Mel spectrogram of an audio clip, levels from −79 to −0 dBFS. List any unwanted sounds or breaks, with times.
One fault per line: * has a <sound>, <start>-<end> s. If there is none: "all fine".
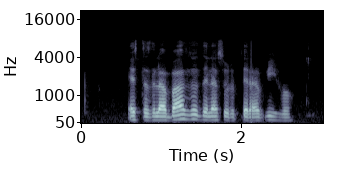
all fine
